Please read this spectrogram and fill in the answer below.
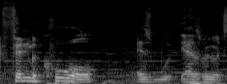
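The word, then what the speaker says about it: Cumhall: it looks like it like his name looks like mum ha or whatever and it's mol is is how you would pronounce it I can't believe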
